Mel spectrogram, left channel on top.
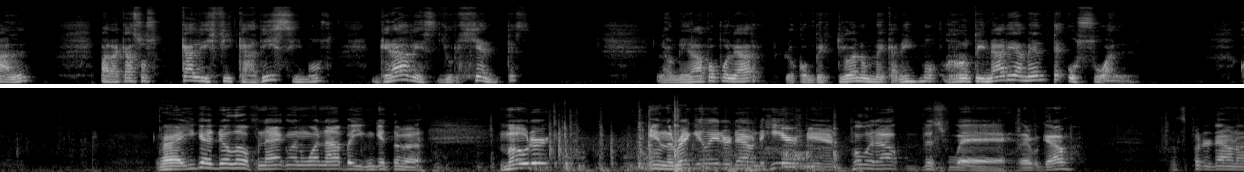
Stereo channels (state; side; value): different; both; correlation 0.00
